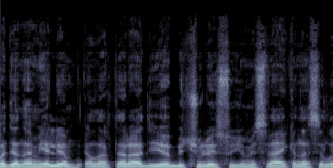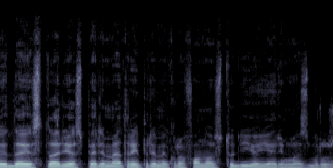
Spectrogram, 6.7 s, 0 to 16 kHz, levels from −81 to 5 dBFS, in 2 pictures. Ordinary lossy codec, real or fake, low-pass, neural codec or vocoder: MP3, 96 kbps; fake; 14.4 kHz; vocoder, 44.1 kHz, 128 mel bands every 256 samples, BigVGAN v2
